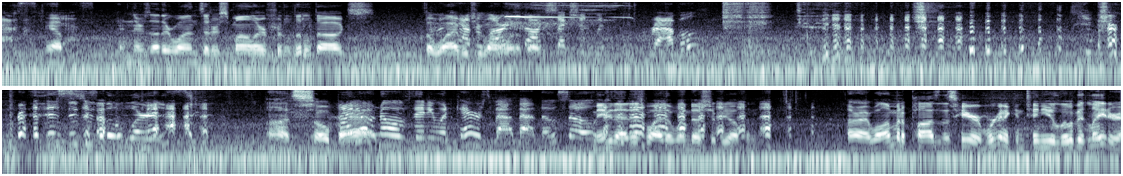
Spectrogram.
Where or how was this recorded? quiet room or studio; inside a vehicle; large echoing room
inside a vehicle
